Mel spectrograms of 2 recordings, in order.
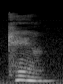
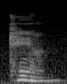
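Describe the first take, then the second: First: The vowel is long and strong. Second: The same.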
